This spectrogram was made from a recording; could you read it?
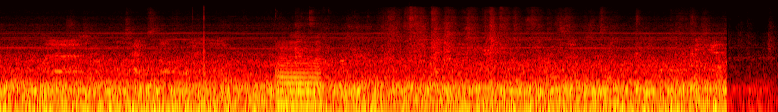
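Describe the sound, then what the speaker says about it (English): Steady low rumble and broadband hum inside a moving Thameslink commuter train in South East England, continuous and fairly loud, with a brief rhythmic clatter mid-way and a sudden drop in level near the end. "I'm on the train back, and it's pretty nice. Thameslink service actually."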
